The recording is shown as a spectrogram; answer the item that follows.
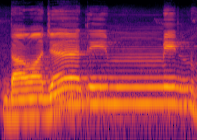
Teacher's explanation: دو زیر کی تنوین کے بعد میم حروف ینملون میں سے ہے تو یہاں پر ادغام مع الغنہ ہوگا. نون ساکن کے بعد ہا حروف حلقی میں سے ہے تو یہاں پر اظہار ہوگا، یعنی نون ساکن کو خوب ظاہر کر کے پڑھیں گے، غنہ نہیں کریں گے.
